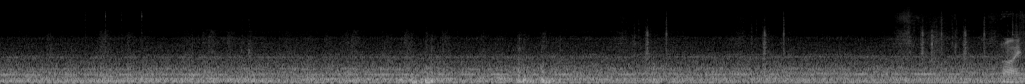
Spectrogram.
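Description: A runaway train in Derail Valley rumbles along continuously, a low rolling drone of wheels and wagons with faint rattles and clanks on top.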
